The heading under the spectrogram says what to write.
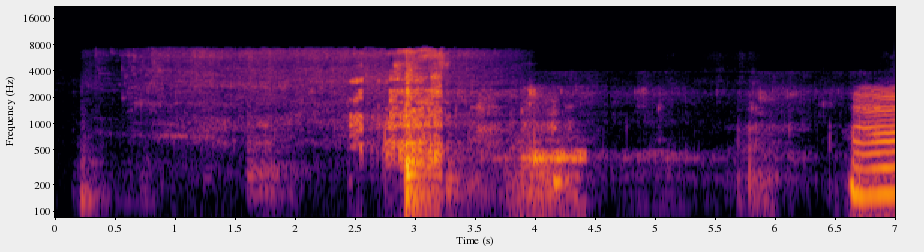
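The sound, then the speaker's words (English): Water runs from a tap as someone gets some water, with splashing and clattering handling noises, pausing and restarting, ending with a rising tone as a vessel fills. “Hold on, I'm gonna get some water.”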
